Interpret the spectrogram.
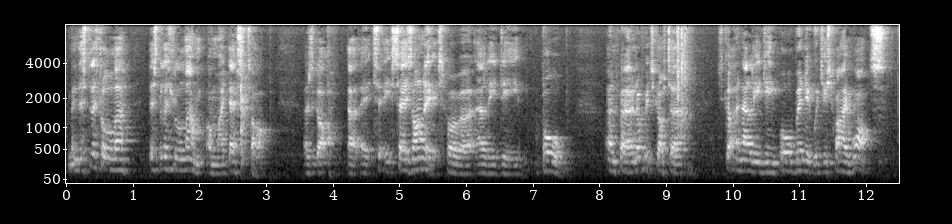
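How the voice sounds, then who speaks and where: A man's voice: a little high, normal speed. A man presenting a hands-on repair demonstration in casual talk, thinking aloud hesitantly and often repeating himself as he goes. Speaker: presenter of an electronics repair video. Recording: roomy, distant mic, faint background noise.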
